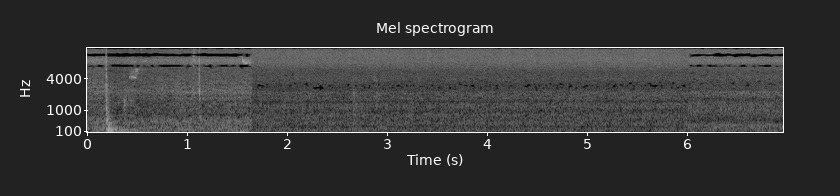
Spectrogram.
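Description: A short thump and low rumble in the first second and a half, then the steady rushing of a small woodland waterfall cascading over rocks, which comes in abruptly.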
